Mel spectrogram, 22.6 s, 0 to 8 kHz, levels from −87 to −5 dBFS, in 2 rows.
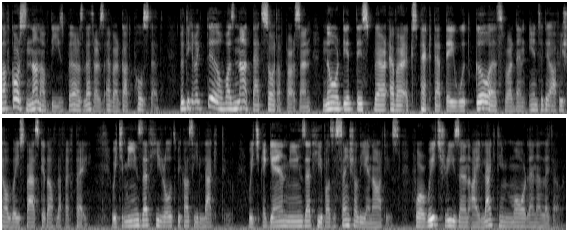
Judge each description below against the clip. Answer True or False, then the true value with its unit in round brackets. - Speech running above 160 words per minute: True (170 wpm)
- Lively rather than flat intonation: False (4.3 semitones)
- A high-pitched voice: False (120 Hz)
